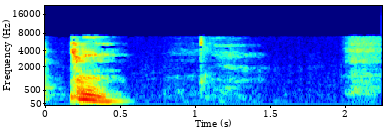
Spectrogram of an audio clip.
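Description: A throat clearing by a male teacher during a religious lesson: one loud, low voiced grunt, then a faint short sound and a soft breathy exhale at the end.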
